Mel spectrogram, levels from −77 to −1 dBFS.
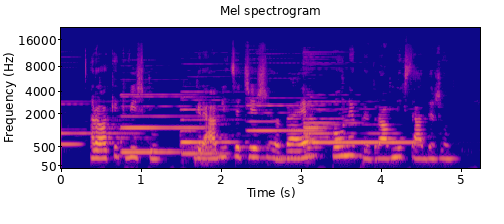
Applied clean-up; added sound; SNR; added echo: classical method Wiener filter.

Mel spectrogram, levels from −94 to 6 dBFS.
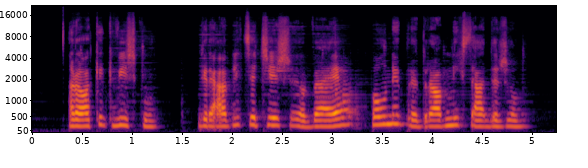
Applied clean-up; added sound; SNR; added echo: neural mask model DeepFilterNet 3.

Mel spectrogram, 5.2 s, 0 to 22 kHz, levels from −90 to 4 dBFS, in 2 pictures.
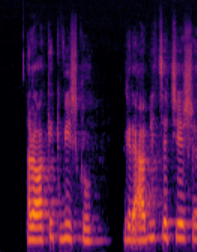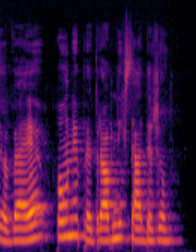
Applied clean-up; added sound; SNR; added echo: neural mask model Resemble Enhance denoiser.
